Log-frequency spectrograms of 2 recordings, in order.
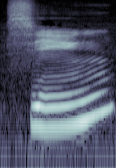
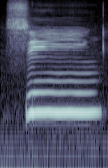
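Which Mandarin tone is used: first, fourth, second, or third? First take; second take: second; first. First: The syllable is said with tone two. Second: The syllable is said with tone one. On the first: "Tone two" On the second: "Tone one"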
